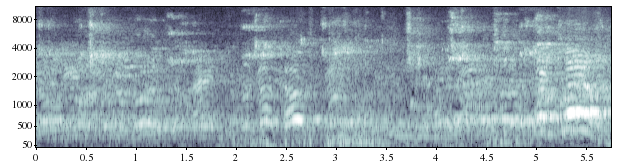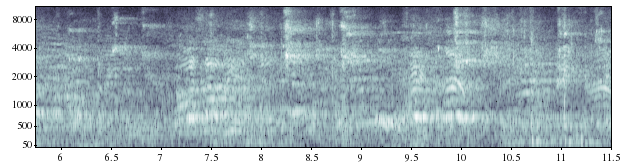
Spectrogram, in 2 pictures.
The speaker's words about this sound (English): Reed in the backcourt with a basketball. Guarded by Hall. Right now, a whole lot of dribbling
